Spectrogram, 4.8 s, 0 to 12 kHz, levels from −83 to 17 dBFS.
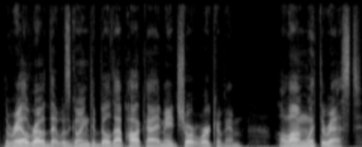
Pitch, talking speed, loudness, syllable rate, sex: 135 Hz, 225 wpm, -16 LUFS, 5.0 syllables/s, male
